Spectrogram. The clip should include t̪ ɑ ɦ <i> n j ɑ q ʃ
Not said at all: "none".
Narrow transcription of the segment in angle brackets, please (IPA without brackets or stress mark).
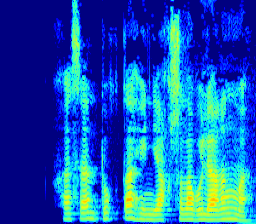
i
